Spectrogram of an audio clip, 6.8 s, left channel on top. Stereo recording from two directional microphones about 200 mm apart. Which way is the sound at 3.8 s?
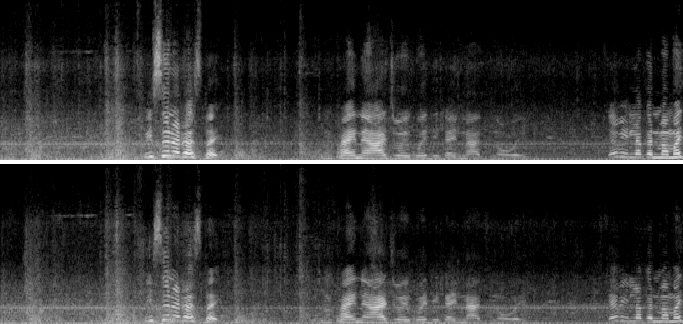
20° left (ahead or behind).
